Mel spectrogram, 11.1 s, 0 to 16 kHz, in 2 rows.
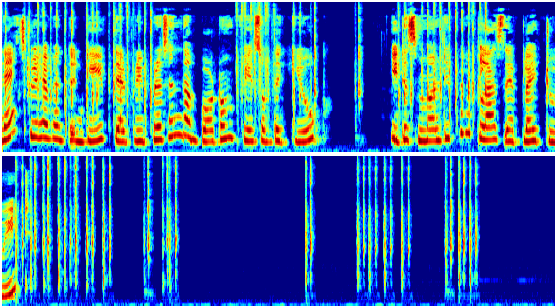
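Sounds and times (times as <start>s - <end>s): computer keyboard typing: 0.0s - 4.9s, 5.6s - 7.4s, 8.5s - 10.4s.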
